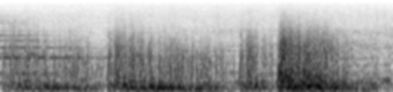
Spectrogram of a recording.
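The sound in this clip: Explosions as German crews blow up and scuttle their destroyers in the harbour at Narvik: a few heavy, rumbling booms break through a constant roaring noise.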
